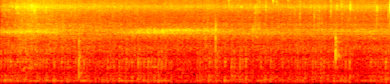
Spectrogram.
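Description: Gram-flour-battered, egg-stuffed okra frying in hot oil in a pan: a steady sizzle that sets in as the piece goes into the oil, with a few faint pops.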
